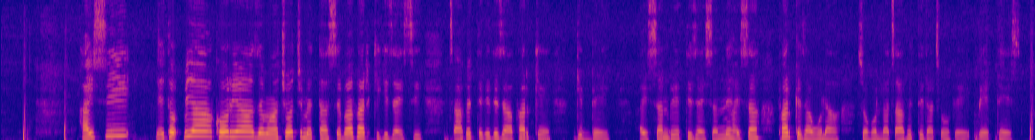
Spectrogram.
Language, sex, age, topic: Gamo, female, 25-35, government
